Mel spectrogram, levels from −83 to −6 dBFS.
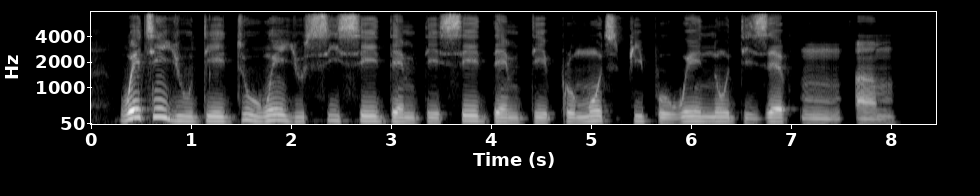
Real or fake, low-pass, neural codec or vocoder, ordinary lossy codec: real; 7.2 kHz; none; none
